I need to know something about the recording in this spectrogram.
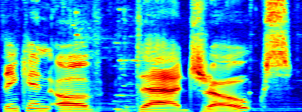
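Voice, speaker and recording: A man's voice: medium pitch, extremely slow, a bit bright. A man livestreaming a video game with casual, wry, grumbling commentary. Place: inside a cold house. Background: game music.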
